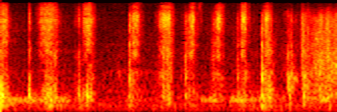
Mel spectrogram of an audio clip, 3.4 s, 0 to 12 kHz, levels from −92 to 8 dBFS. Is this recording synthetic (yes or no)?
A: yes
